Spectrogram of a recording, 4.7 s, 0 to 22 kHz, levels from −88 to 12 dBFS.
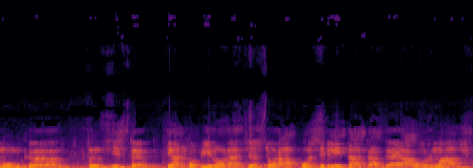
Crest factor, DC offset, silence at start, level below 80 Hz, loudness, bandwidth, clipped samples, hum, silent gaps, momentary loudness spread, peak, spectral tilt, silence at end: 12 dB; under 0.1%; 0 s; -42 dBFS; -22 LUFS; 7.4 kHz; under 0.1%; none; none; 4 LU; -8 dBFS; -8.5 dB/octave; 0 s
